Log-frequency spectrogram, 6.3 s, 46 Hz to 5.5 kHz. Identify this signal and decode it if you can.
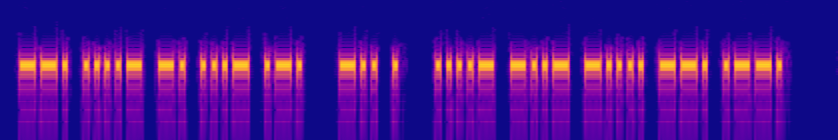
Morse code, heard as a keyed tone, about 30 wpm, 590 Hz. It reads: G4NVR DE 4X6GP
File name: QSO315 30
